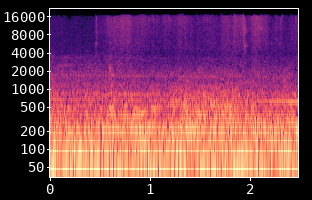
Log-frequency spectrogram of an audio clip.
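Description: A steady, loud low rumble of a JR 225 series Special Rapid (Shin-Kaisoku) train running along the tracks from Ashiya to Osaka, with a constant droning hum and faint rattles throughout.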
